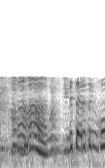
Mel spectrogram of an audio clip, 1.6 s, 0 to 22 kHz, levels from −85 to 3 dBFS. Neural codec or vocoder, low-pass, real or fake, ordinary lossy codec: none; 7.2 kHz; real; AAC, 16 kbps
